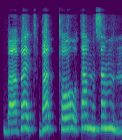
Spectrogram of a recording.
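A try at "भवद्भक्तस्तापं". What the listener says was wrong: I want you to stress on the Mahaprana. You are stressing on द ता also only द two भास should be stressed भवत भक्तोक्तम सम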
